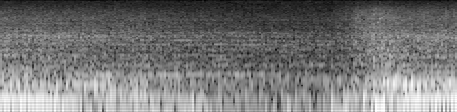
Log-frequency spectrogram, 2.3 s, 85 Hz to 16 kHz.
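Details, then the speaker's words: 1992 BMW 325ic at a Copart salvage auction, with battery issues and ABS lights on: after a blip of throttle the engine revs up and the rumble eases down slowly instead of dropping back. The idle hangs after revving; cause unclear. "throttle hangs a little bit yeah she's definitely hanging a little bit"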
